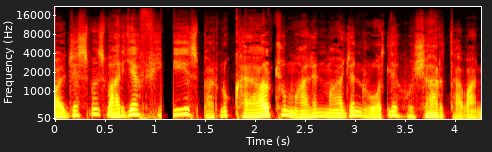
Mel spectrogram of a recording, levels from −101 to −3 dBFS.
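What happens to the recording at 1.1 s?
Two separately encoded pieces of the speech were joined without trimming the encoder's start-up delay and final-frame padding, leaving a gap at a join of encoded pieces. From 1.06 to 1.19 s the speech drops into a gap of about 127 ms with smeared edges, so the fully silent part is shorter, then resumes exactly where it stopped, at "برنک خیال".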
